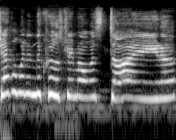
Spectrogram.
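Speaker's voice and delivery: put-on shrill, very high little kid voice. Showing another player how to do an accusatory kid voice. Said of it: "how to do a kid voice".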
